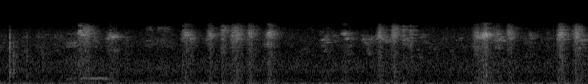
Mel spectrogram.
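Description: Small garden birds chirping, a busy scatter of short high chirps several times a second.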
